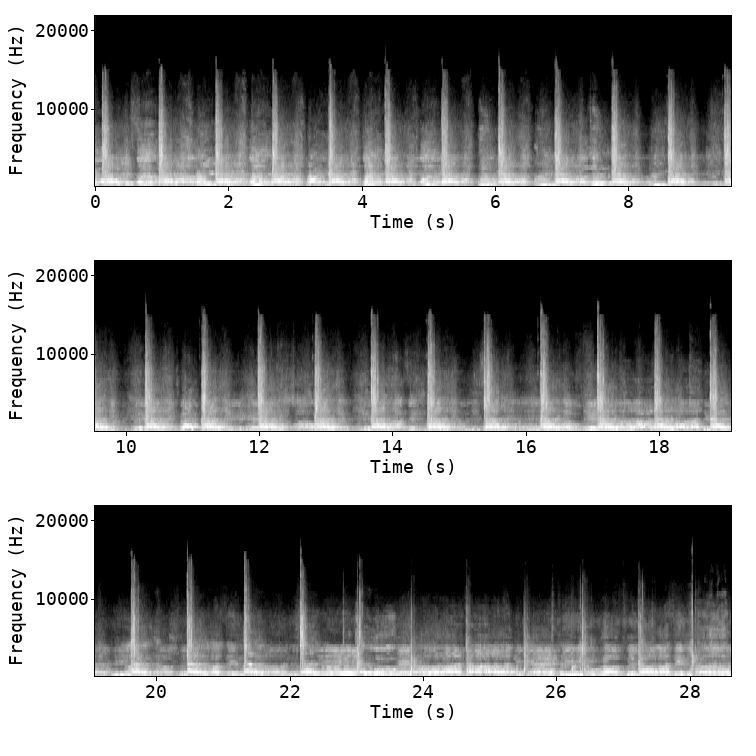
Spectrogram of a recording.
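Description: A crowd of men chants loudly together.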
